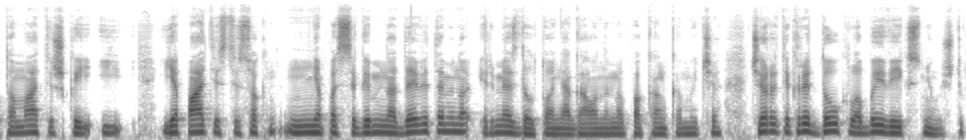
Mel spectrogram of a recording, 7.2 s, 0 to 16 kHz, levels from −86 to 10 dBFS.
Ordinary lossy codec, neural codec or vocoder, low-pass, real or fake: AAC, 96 kbps; none; 14.4 kHz; real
